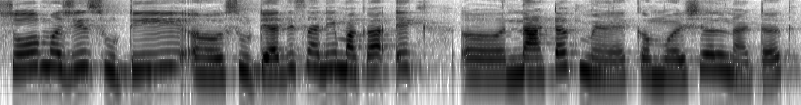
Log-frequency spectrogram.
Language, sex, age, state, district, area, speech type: Goan Konkani, female, 18-30, Goa, Canacona, rural, spontaneous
